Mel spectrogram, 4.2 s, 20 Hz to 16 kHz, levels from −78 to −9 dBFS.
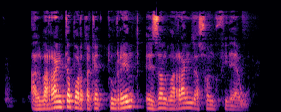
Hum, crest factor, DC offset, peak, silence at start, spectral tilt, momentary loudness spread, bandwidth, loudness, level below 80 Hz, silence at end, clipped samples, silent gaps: none; 22 dB; under 0.1%; 0 dBFS; 0.45 s; -3.5 dB/octave; 16 LU; 12.5 kHz; -20 LUFS; -66 dBFS; 0.5 s; under 0.1%; none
